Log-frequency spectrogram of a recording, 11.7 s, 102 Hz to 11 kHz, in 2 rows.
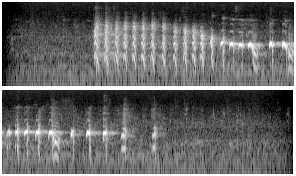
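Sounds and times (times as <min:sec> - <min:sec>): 
Pied-billed Grebe Podilymbus podiceps calling: 0:01.8 - 0:10.4.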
